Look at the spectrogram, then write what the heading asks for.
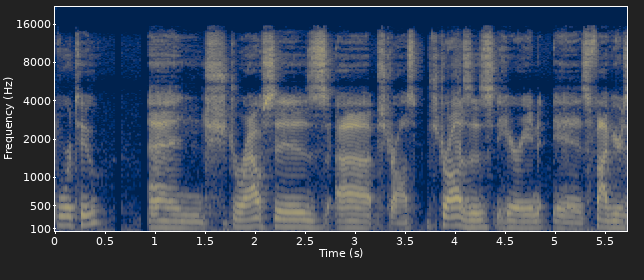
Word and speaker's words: Strauss: he pronounces it's spelled it's spelled Strauss but it's straws okay all right man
